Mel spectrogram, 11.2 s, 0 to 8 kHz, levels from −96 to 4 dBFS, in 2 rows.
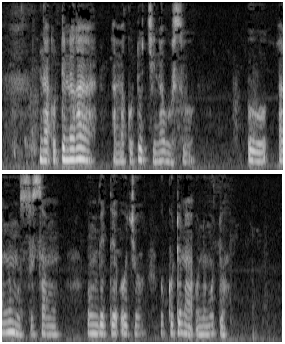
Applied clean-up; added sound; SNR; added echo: none; none; none; none.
